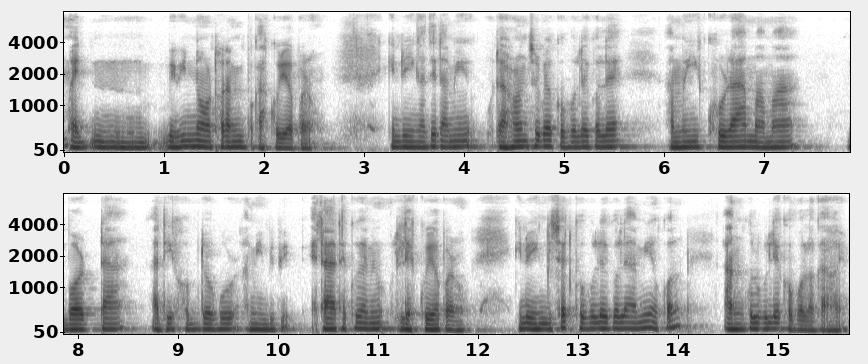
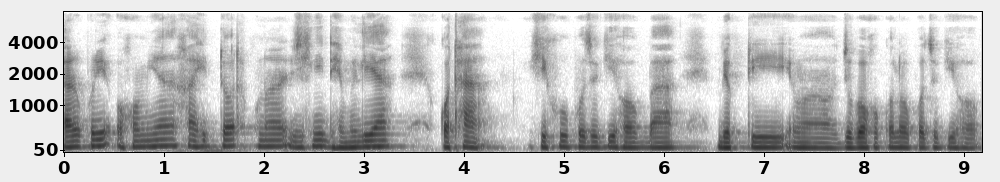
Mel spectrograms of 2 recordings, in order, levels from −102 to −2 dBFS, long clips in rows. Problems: none marked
